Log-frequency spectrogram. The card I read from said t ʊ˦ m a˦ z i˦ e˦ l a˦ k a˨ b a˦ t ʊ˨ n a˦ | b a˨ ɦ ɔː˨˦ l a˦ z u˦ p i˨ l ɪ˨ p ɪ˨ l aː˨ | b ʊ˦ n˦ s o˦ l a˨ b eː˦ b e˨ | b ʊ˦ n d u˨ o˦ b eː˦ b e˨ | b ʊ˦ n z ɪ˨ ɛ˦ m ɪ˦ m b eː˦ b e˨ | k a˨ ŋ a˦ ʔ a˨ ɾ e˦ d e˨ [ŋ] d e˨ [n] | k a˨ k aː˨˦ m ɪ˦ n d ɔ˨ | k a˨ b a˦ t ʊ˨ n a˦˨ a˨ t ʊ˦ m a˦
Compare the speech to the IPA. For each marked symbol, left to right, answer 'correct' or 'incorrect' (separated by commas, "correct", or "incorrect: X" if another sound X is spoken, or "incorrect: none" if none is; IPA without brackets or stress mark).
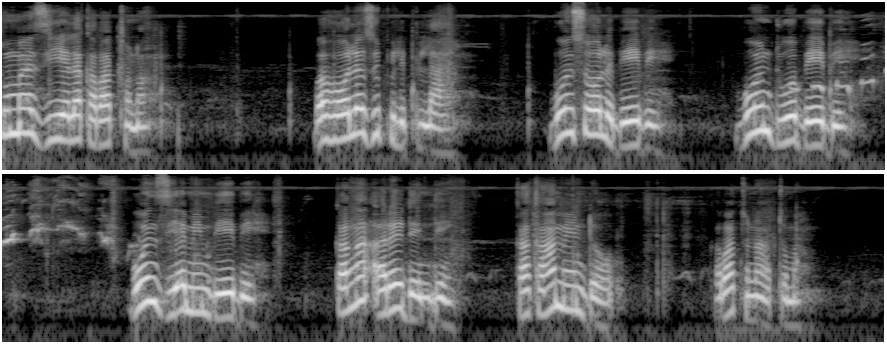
incorrect: n, incorrect: ŋ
